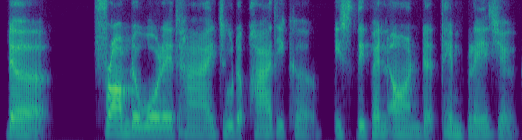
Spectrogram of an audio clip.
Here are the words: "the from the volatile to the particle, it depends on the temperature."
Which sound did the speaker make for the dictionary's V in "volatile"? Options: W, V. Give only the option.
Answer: W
